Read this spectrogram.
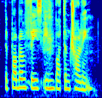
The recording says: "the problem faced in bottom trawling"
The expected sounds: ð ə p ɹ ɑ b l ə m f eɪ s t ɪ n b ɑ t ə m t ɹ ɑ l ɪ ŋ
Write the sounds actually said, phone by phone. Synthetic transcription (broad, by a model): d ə p ɹ ɑ b l ə m f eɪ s ɪ n b ɑ t ə m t ɹ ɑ l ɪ ŋ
